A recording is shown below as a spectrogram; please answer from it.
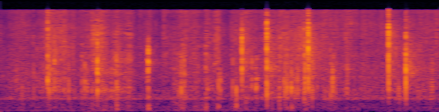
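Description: Irregular crinkles and clicks of a mailing envelope being handled and turned in the hands.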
